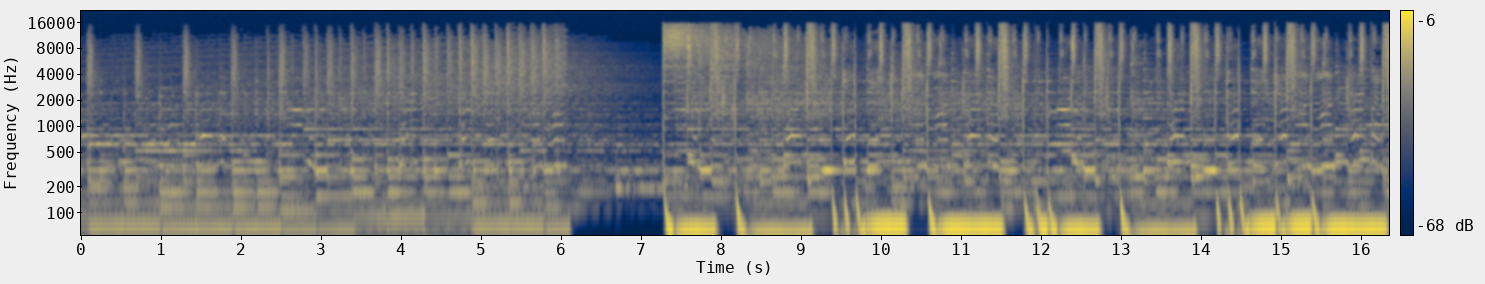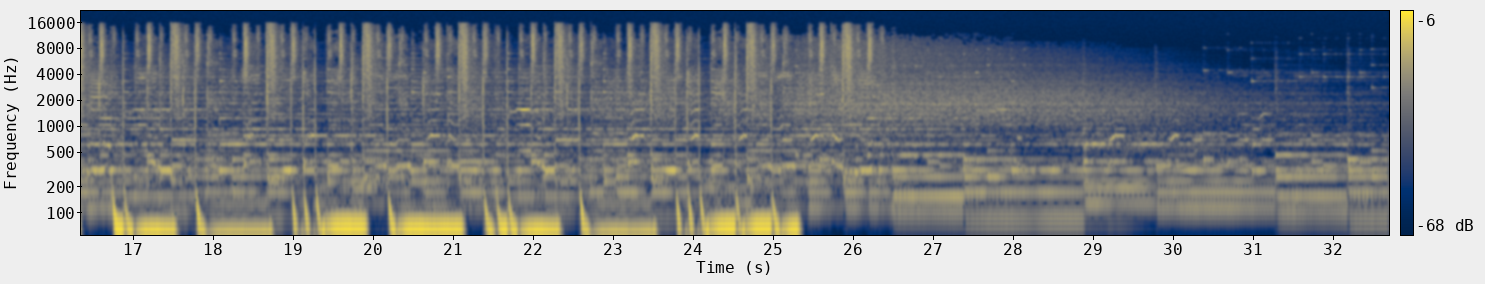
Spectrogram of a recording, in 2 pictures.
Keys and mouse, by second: 0.5 Tab, 0.8 click, 1.2 KP_1, 1.7 shift+middle click, 1.9 g, 2.3 middle drag, 3.0 shift+click, 3.4 drag, 3.8 shift+middle drag, 4.0 click, 4.1 right click, 4.8 click, 5.0 click, 5.2 click, 6.0 middle click, 7.2 drag, 7.3 g, 7.9 KP_0, 8.3 shift+middle drag, 9.7 ctrl+s, 12.5 shift+right click, 12.8 shift+a, 13.6 Tab, 13.7 1, 13.9 s, 15.1 f, 15.2 e, 16.2 ctrl+r, 16.5 s, 17.7 2, 17.8 alt+click, 17.9 middle click, 18.4 middle click, 18.5 ctrl+b, 20.2 2, 20.4 alt+click, 20.6 shift+middle click, 20.9 Tab, 21.1 ctrl+2, 21.3 Tab, 21.4 3, 21.6 x, 22.0 click, 22.3 shift+click, 22.4 shift+middle click, 22.5 Tab, 23.3-23.9 drag, 24.3 shift+click, 25.3 click, 26.1 right click, 26.6 middle drag, 26.8 Tab, 27.0 2, 27.1 alt+click, 27.4 ctrl+b, 28.7 Tab, 30.3 shift+click, 31.2-32.7 typing, 32.0 Tab.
